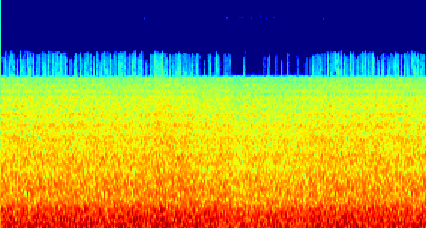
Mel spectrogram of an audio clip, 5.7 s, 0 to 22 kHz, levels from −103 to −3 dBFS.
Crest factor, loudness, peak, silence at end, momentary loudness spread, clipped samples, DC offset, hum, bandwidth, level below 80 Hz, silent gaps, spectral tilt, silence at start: 8 dB; -10 LUFS; 0 dBFS; 0 s; 3 LU; under 0.1%; under 0.1%; none; 7 kHz; -14 dBFS; none; -9 dB/octave; 0 s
